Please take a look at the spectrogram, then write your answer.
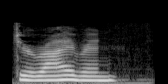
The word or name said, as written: duriron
